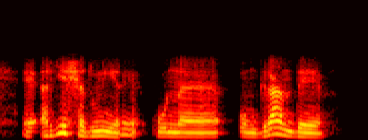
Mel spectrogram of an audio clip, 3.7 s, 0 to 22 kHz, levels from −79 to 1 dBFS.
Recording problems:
phone-call audio

